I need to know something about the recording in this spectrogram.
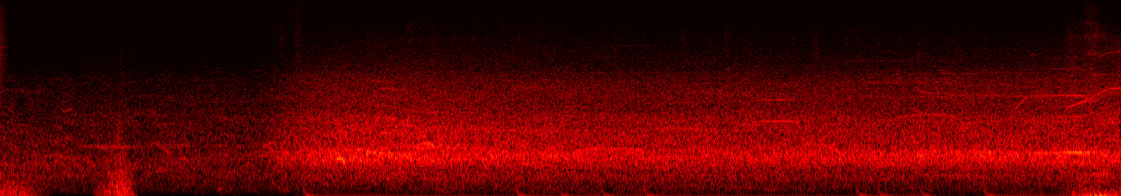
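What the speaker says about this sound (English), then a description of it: "you hear the pop from the crowd" An arena crowd erupts into a loud, sustained roar and cheers as Nate Diaz makes his walk out at a UFC event, starting after a near-quiet opening with a couple of thumps and holding steady to the end.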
